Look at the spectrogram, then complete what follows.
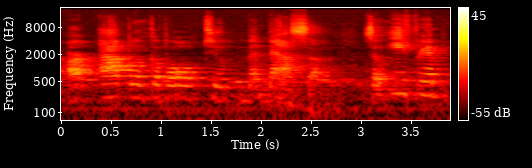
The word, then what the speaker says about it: Ephraim: So Ephraim, E-P-H-R-A-I-M. And actually it's Ephraim. But our English pronunciation is Ephraim, and that's what most people call it.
